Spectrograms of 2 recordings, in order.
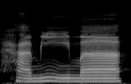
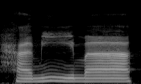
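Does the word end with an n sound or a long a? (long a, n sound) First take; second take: long a; long a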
